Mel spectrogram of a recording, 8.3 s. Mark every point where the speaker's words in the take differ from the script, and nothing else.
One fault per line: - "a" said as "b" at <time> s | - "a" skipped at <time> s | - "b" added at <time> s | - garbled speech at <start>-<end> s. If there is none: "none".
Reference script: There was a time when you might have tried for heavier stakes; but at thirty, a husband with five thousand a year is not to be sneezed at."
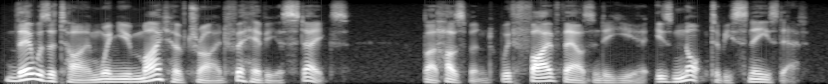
- "at thirty a" skipped at 4.4 s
